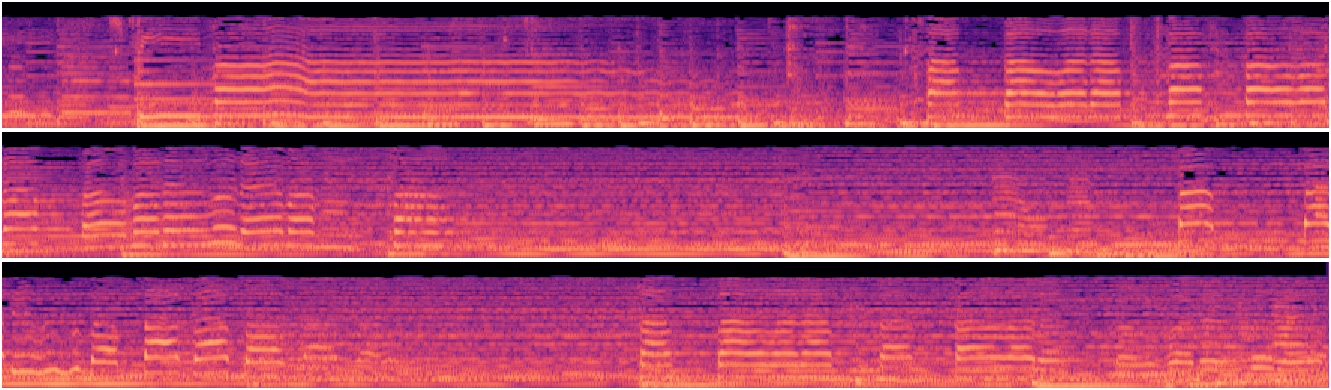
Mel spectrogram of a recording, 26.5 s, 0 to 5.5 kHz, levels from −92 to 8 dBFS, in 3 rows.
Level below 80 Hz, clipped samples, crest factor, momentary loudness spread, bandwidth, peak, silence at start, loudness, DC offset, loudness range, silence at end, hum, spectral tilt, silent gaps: -24 dBFS; under 0.1%; 14 dB; 6 LU; 4.1 kHz; 0 dBFS; 0 s; -16 LUFS; under 0.1%; 3 LU; 0 s; none; -11.5 dB/octave; none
